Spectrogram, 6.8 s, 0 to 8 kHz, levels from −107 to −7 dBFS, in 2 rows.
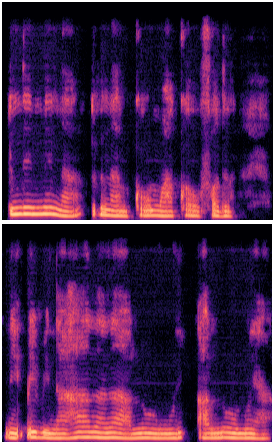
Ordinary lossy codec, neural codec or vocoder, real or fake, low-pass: none; codec, 16 kHz, 4.8 kbps, FACodec; fake; 7.2 kHz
